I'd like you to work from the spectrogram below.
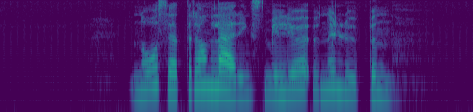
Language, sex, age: Norwegian, female, 50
